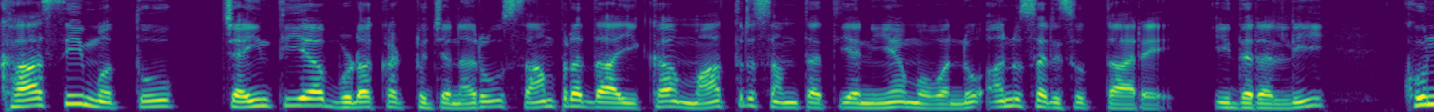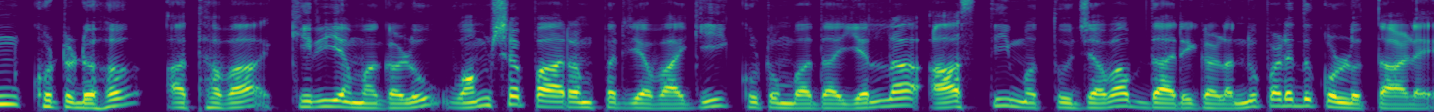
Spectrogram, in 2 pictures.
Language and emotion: Kannada, neutral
